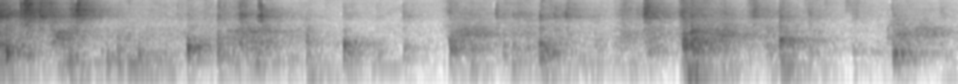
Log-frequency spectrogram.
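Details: A Vizsla, indoors on a rainy day, gives short, repeated whimpers and yips, pleading to be let out to play.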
